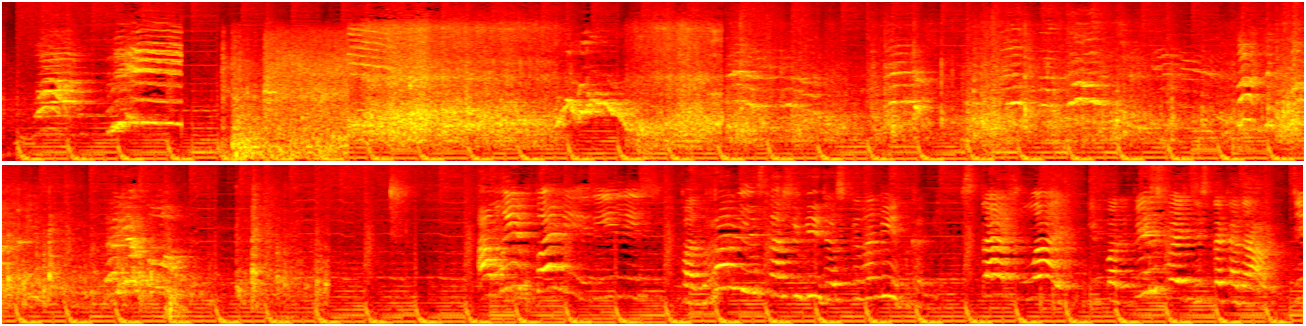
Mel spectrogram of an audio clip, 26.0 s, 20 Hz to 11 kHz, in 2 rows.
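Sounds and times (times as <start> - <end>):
background music with steady beat: 0.0 - 26.0
children shrieking and laughing: 5.4 - 15.1
cups clattering onto wooden floor: 6.3 - 16.4.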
